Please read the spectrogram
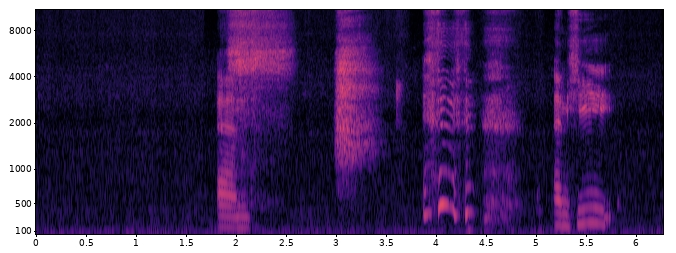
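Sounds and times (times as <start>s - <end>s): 
speech: 1.8s - 2.4s, 5.2s - 5.9s
person imitating a man intensely sniffing the air: 1.9s - 3.6s
short wavering vocal sound: 1.9s - 3.6s.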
